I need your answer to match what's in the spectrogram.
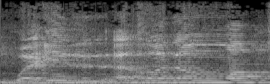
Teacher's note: Ujung lidah dikeluarkan sedikit di antara dua gigi. Dua gigi depan ni lah, atas dan bawah, dikeluarkan sedikit. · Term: huruf zal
